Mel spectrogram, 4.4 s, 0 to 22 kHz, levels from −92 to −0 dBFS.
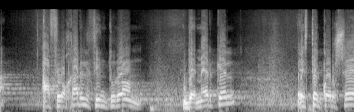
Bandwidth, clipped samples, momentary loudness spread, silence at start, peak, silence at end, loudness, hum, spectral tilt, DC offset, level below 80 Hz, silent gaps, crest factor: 16.5 kHz; under 0.1%; 16 LU; 0 s; 0 dBFS; 0 s; -13 LUFS; none; -4.5 dB/octave; under 0.1%; -40 dBFS; none; 12 dB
